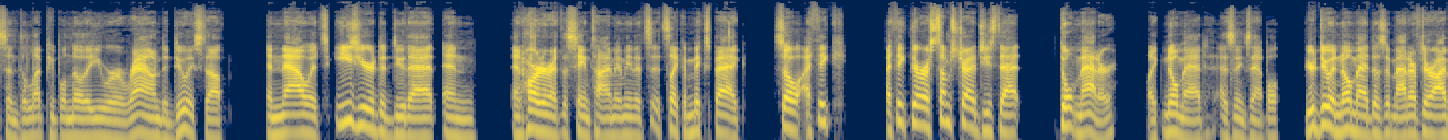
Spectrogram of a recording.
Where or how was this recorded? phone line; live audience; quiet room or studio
live audience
